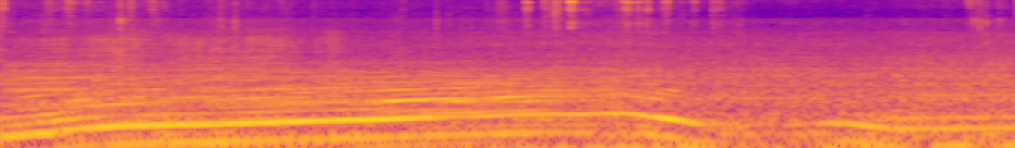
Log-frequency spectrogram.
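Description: Car engine accelerating, heard from inside the cabin. Its pitch climbs steadily for about four seconds, drops away about four and a half seconds in as the driver shifts or lifts off, and picks up again near the end.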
